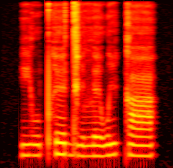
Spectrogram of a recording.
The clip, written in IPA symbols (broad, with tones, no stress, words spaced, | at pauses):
ju˨pʰe˦di˨ le˨wi˦ ka˦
